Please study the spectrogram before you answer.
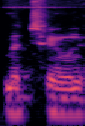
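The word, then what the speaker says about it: Mattoon: be also done like matun Illinois matun Illinois just recently changed theirs and theirs was not that's matune sir I believe the correct pronunciation is matun I appreciate that thank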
